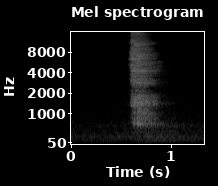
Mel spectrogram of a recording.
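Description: A single short, forceful, breathy rush of air out through an open mouth, with no voice: a huff taken after a deep breath in, used to clear airways.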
